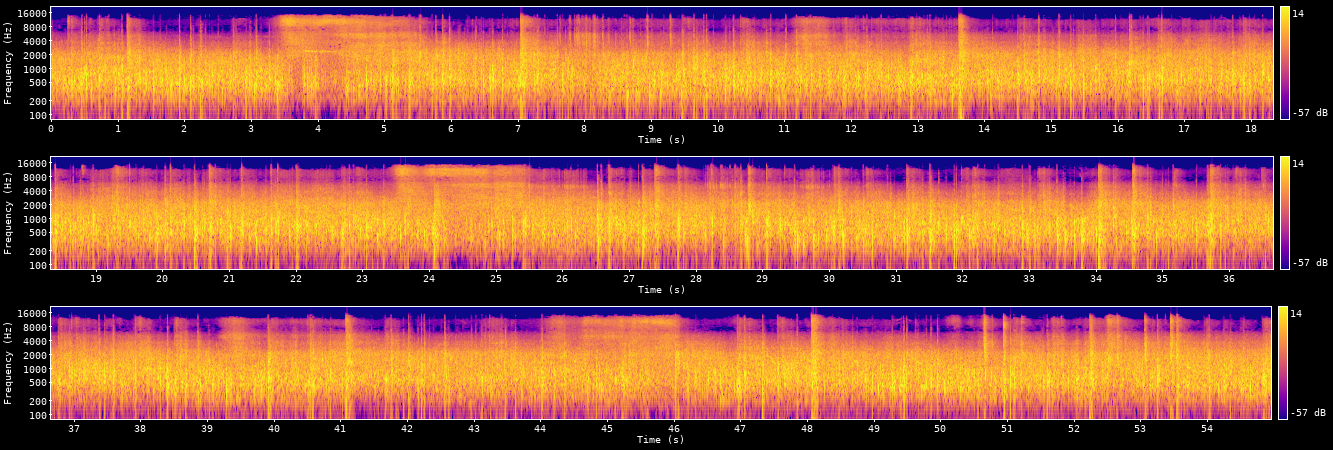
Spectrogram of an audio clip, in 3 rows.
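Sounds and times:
fireworks and firecrackers crackling: 0.0 - 54.9
high firework hiss: 3.0 - 17.8, 20.8 - 26.3, 35.7 - 52.9.

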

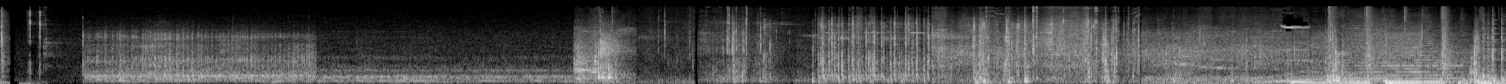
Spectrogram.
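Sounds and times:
packing clicks knocks and rattles: 7.0 - 11.4.

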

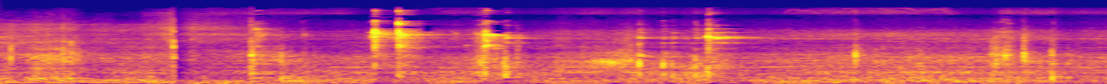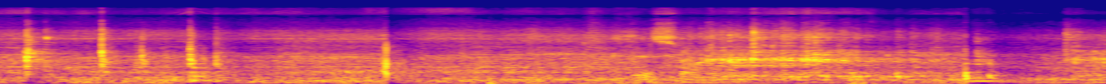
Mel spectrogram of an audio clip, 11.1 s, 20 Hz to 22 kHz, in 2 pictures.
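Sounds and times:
steady low hum: 0.0 - 11.0
tools and bucket clinking: 1.3 - 3.8.

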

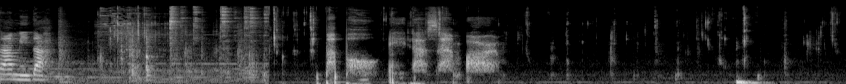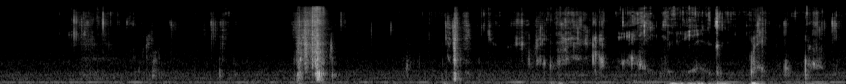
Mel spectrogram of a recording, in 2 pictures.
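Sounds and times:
person biting and chewing: 2.7 - 3.2, 5.1 - 8.5, 9.1 - 16.9
low thump: 7.4 - 7.8.

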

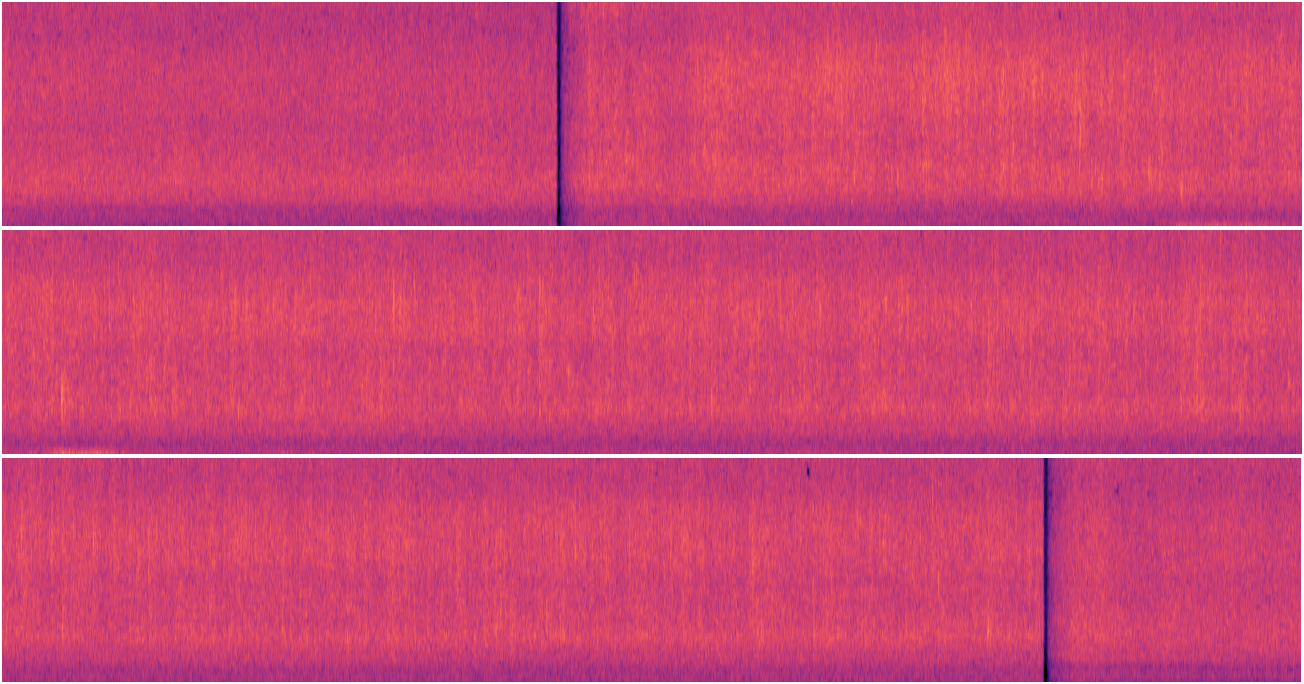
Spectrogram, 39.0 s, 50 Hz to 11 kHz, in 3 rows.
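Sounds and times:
heavy rain: 0.0 - 38.9
thunder rumbling: 11.7 - 14.6.

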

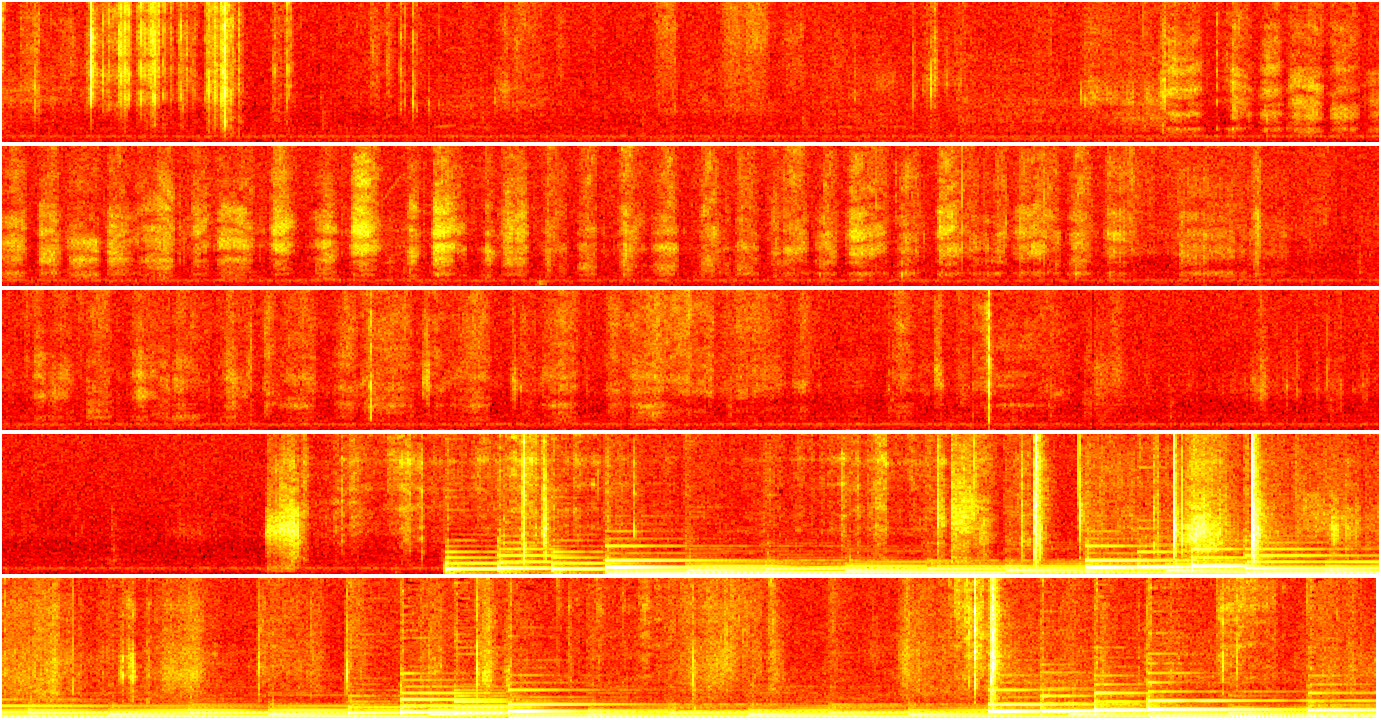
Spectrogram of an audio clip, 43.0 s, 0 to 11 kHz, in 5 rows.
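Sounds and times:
soft scratching strokes: 6.7 - 25.9.

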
